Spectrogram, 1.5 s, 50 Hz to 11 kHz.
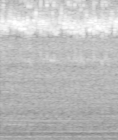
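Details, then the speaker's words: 2009 Lexus GX470 idling with hood open, AC and heater off so compressor not engaged: a thin, high, continuous squeal holds steady over a quiet idle; squeal from the engine bay, source unknown. "So, the compressor is off cuz I don't have the AC or the heater on and it's making that squeaking sound."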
